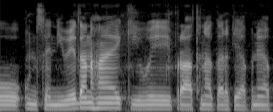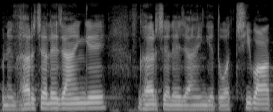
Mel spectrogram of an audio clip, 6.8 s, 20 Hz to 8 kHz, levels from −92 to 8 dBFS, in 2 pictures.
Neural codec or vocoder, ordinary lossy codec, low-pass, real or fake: none; none; 7.2 kHz; real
